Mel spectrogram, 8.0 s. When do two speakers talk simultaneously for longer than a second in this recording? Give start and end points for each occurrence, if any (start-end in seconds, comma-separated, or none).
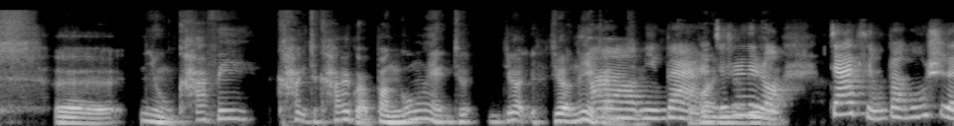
4.9-6.5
